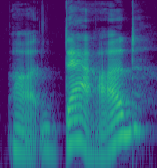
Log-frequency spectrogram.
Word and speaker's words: dad: And when we're looking at the word dad, we're looking at the ah vowel, like in black.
